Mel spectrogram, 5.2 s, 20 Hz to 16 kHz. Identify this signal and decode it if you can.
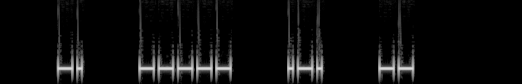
Morse code, heard as a keyed tone, about 25 wpm, spaced as for 12 wpm, 700 Hz. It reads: N0RM
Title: USA Call Signs - 4x Character Spacing - 25wpm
